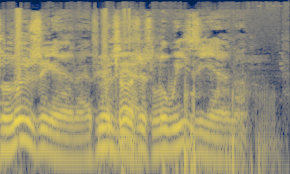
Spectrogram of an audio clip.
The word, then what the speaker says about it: Louisiana: Louisiana. Louisiana. If you live out there, Yeah. it's Louisiana.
